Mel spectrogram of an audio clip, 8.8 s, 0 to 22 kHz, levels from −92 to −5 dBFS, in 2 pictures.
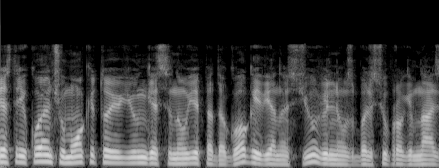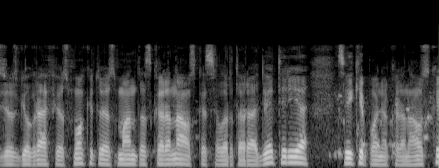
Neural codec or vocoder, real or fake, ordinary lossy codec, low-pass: none; real; AAC, 48 kbps; 7.2 kHz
